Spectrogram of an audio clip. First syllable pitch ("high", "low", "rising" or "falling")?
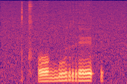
low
